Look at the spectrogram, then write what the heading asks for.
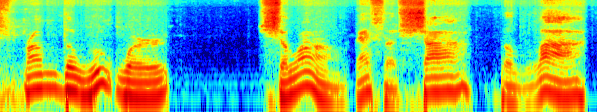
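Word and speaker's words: שלום: The transliteration is that salom salom which is pronounced sha lom which you see was kind of like that second one they added the vow you go down.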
